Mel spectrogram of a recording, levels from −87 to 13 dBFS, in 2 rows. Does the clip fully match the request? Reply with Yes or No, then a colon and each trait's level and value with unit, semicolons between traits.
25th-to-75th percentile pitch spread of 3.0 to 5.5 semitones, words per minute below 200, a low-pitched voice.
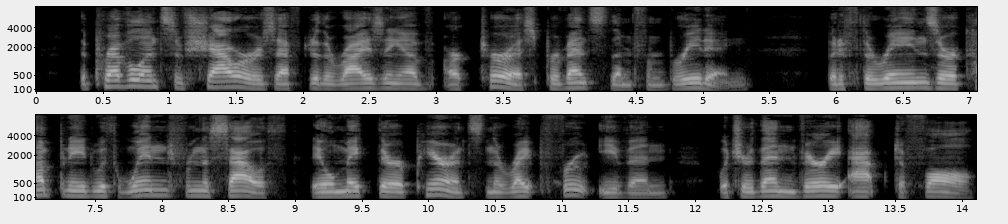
No: narrow, 2.6 semitones; average, 175 wpm; low, 125 Hz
